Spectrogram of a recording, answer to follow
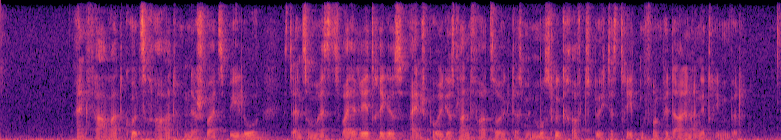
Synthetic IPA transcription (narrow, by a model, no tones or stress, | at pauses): ʔaɪnfa̰ːʁaːtkʰʊɐt͡sʁa̰ːtʰɪndeːɐʃv̥aɪt͡sv̥eːloːʔɪstʔa̰ɪnt͡sumaɪst͡sv̥a̰ɪʁɛːdʁɪɡəsʔa̰ɪnʃpɔ̰ʁɪɡəslantfa̰ːɐt͡sɔʏkd̥asmɪtmʊskl̩kʁ̥aftd̥ʊɐçd̥astʁ̥ḛːtn̩fɔnpʰedaːlənʔa̰nɡətʁ̥ḭːbm̩vɪ̰ɐt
